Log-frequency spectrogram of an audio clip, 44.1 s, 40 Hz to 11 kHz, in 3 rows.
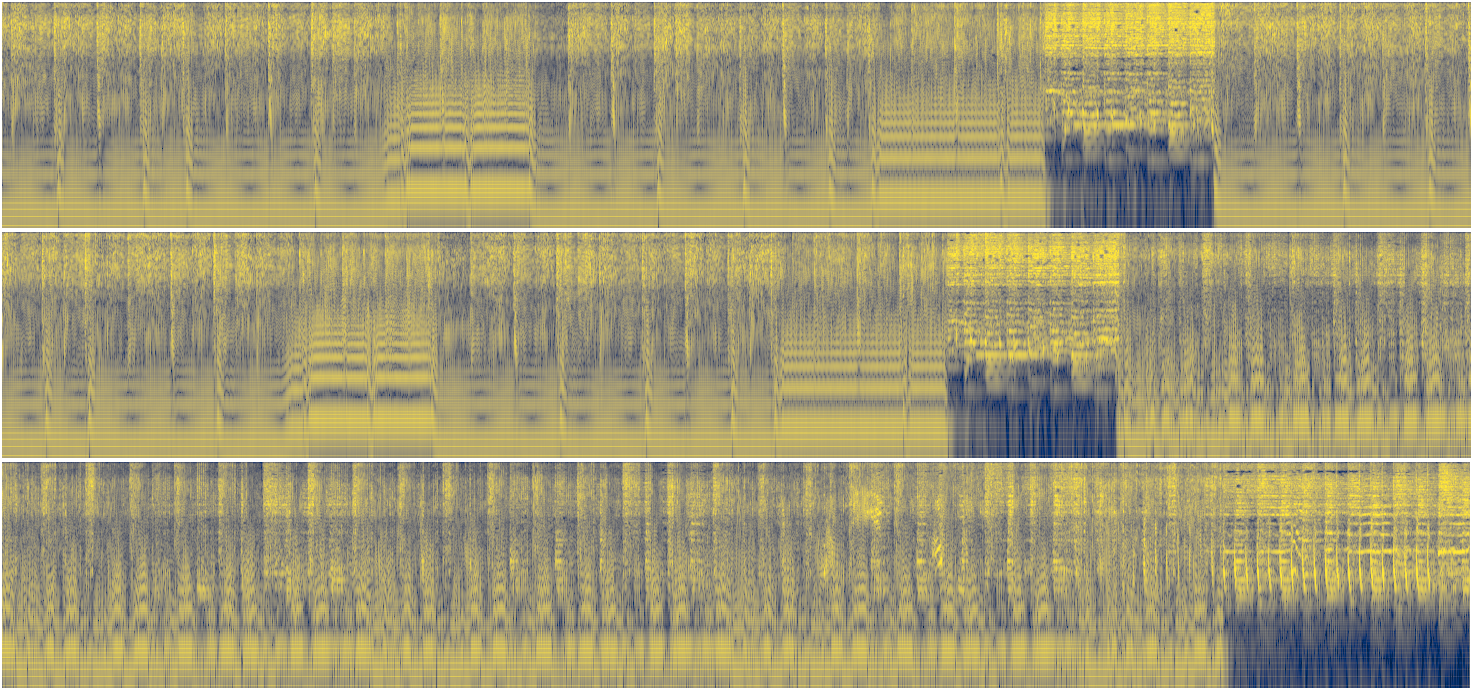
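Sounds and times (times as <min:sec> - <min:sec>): loud electronic dance music: 0:00.0 - 0:44.0.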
